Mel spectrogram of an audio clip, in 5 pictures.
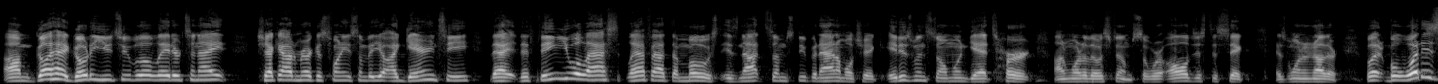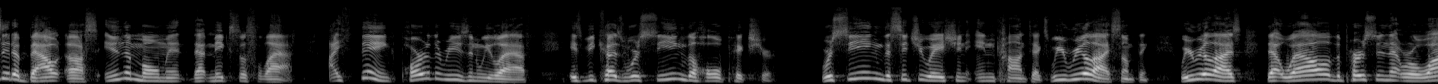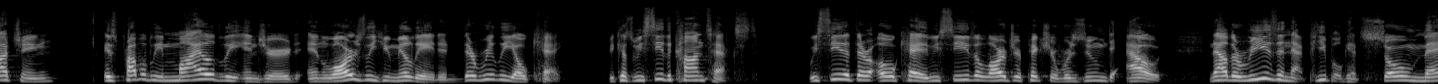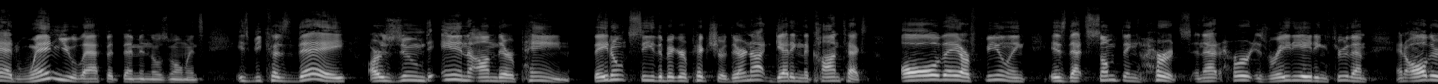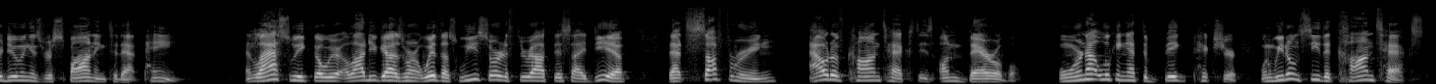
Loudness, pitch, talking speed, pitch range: -25 LUFS, 180 Hz, 190 wpm, 155-205 Hz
